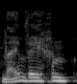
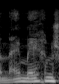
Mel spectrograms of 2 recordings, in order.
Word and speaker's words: Nijmegen: bis Nijmegen, oder Nijmegen spricht man es, glaube ich, aus.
